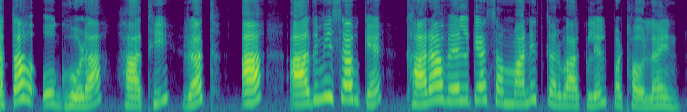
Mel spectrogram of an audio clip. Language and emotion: Maithili, neutral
